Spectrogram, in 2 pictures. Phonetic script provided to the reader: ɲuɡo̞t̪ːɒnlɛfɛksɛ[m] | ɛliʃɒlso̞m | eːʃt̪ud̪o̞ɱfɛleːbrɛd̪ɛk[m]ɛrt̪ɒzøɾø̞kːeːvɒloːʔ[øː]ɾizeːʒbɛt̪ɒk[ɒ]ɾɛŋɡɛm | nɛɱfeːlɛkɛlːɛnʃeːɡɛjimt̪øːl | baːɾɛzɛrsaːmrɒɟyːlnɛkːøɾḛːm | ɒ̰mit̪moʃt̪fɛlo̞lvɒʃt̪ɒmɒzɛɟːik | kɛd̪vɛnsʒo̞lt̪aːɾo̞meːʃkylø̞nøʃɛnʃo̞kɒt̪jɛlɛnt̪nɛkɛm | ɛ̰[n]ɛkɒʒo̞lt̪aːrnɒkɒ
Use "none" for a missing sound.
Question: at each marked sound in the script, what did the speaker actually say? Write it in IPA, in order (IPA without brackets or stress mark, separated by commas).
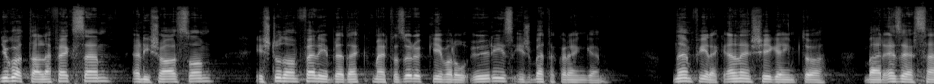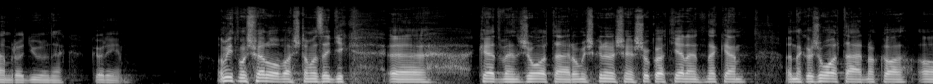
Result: m, m, øː, ɒ, nː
